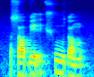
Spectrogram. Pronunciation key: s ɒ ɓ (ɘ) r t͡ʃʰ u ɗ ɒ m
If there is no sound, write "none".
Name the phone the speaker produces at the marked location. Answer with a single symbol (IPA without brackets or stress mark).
e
